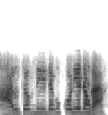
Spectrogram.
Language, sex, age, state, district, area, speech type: Odia, female, 45-60, Odisha, Gajapati, rural, conversation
